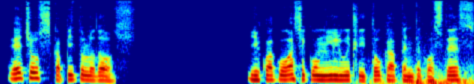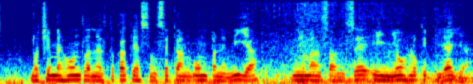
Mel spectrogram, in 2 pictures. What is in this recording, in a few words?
Nahuatl Guerrero; Acts 21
